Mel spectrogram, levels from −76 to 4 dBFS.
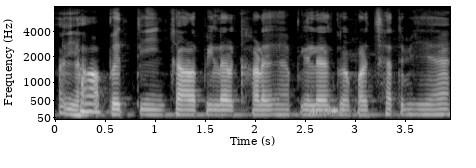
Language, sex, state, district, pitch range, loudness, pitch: Hindi, male, Chandigarh, Chandigarh, 130-135 Hz, -20 LUFS, 130 Hz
